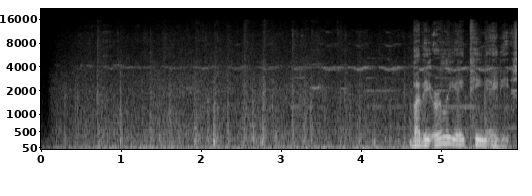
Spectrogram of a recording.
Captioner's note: train clacking on tracks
